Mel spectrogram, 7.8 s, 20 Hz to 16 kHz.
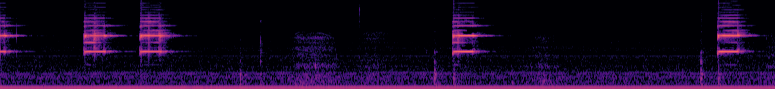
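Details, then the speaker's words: Modded Hiland-type bench DC power supply: shrill double-pitched beeps in short bursts every few seconds. The panel meter's low-voltage alarm (threshold probably set near 13 V) keeps tripping until the limits are reset to 0 V and 20 V. "okay so it looks like we have a threshold that's uh being crossed I think we set the low voltage on the video that we did these meters that we set the low voltage of 13 volts or something like that"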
